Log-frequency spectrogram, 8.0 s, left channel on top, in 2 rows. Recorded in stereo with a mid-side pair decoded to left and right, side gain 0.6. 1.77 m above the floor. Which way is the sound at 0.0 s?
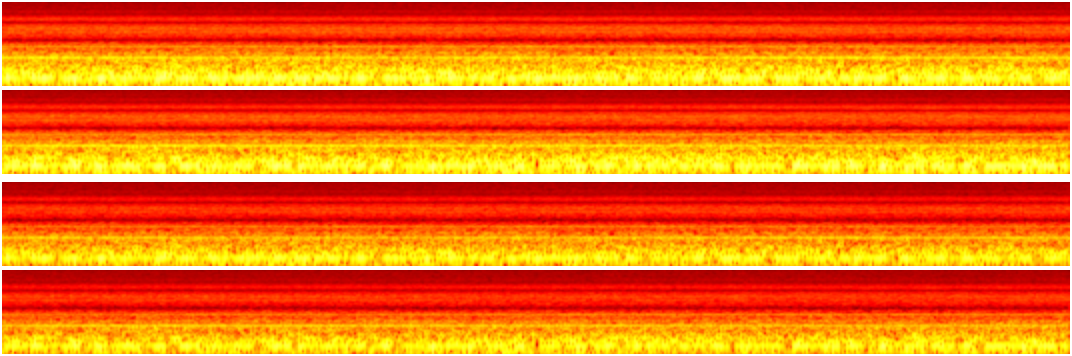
15° left.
